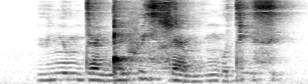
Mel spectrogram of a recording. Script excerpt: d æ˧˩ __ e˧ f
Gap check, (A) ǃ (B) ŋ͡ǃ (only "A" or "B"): B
